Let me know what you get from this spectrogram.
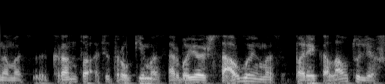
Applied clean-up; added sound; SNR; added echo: none; none; none; none.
